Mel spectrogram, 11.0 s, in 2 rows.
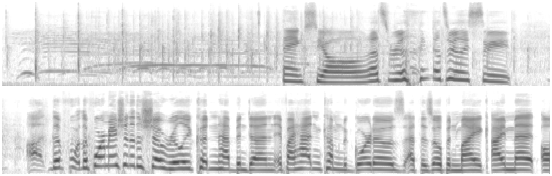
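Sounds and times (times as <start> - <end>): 
audience applause: 0.0 - 6.4
speech: 2.8 - 10.9
laughter: 3.2 - 5.0.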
